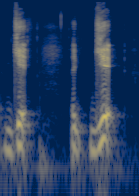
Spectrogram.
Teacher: So if you want to sound more fluent, I would say drop the T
